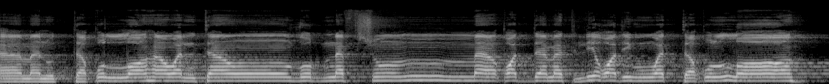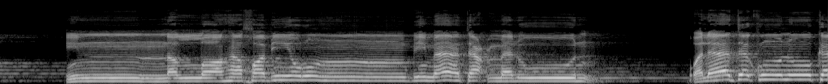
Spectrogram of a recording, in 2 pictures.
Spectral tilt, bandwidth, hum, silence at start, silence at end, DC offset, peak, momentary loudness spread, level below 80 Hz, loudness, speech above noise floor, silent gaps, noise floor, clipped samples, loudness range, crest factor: -5.5 dB/octave; 13.5 kHz; none; 0 s; 0 s; under 0.1%; -4 dBFS; 7 LU; -64 dBFS; -19 LUFS; 25 dB; none; -44 dBFS; under 0.1%; 1 LU; 16 dB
